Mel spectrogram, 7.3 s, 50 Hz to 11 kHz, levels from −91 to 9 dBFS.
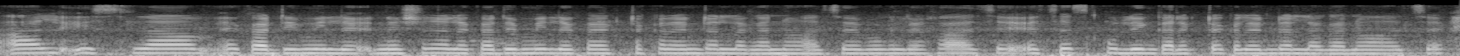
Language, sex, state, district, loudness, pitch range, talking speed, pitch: Bengali, female, Assam, Hailakandi, -16 LUFS, 225-235 Hz, 165 wpm, 230 Hz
